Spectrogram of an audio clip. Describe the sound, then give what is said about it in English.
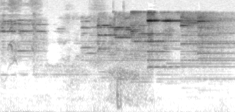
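A phone ringtone plays a bright, tinny electronic melody of sustained notes from Star Wars, steady for a couple of seconds, with no one speaking over it. “Star Wars is calling.”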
